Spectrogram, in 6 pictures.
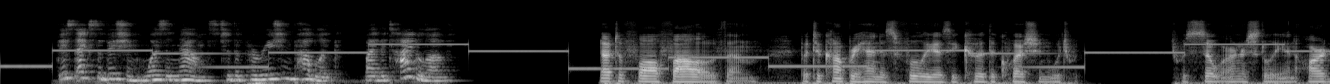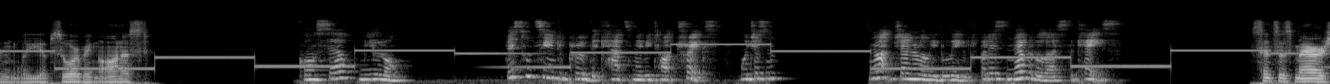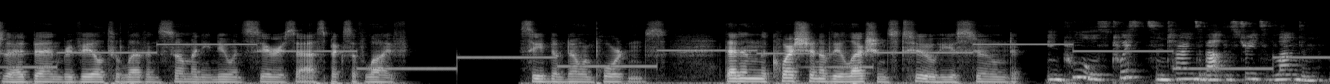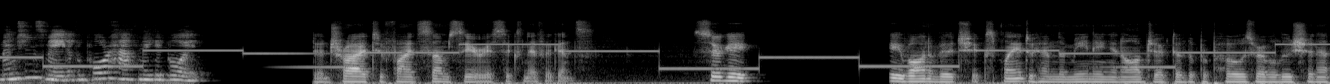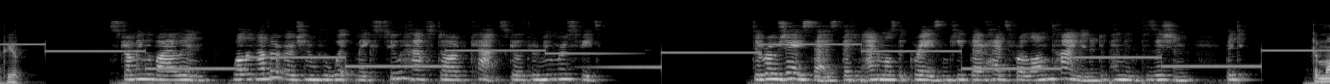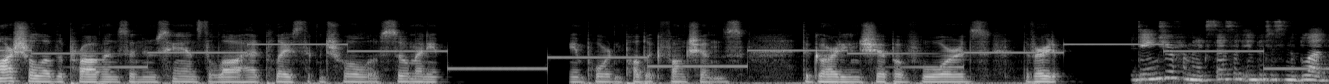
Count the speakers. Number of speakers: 2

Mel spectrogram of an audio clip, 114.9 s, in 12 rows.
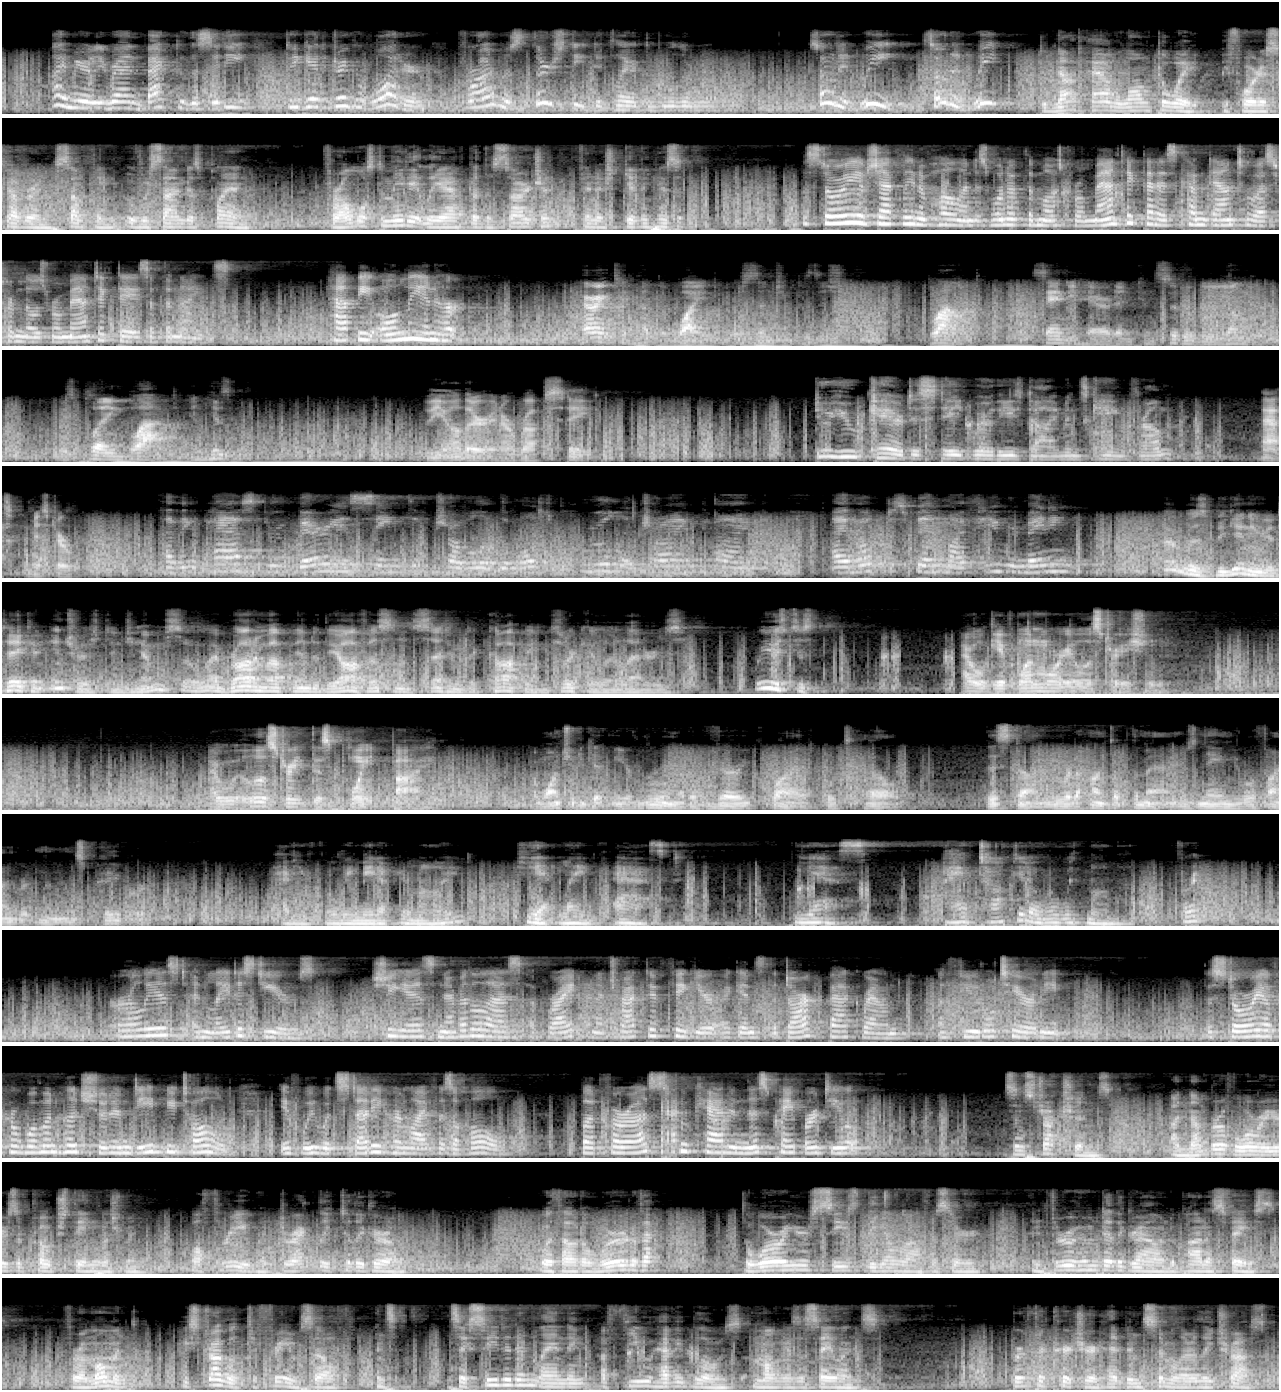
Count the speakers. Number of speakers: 10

